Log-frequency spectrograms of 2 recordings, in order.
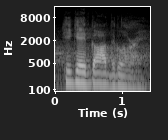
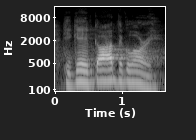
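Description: First: Said in the usual way. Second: Emphatic weight on "God"; stress on God. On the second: Real, not acted. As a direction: lean firmly on the word "God". Repeats answer to stress God.

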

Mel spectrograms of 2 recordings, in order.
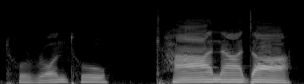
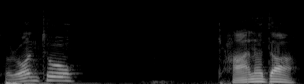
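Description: First: Toronto and Canada drawn out, Canada punched louder; slow, spelled-out correction. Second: Said in the usual way. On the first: Shown as a demonstration. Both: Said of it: "Not America".

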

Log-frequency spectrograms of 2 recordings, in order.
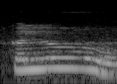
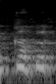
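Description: First: कल्लू with short a and doubled l; कल्लू said as she first read it, mistaken; misread name. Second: कालू with long aa and single l; कालू stressed as the right name; corrected name. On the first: Real, not acted. Welcoming a viewer, reading the name as कल्लू. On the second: Shown as a demonstration. Host corrects herself to the viewer's name, कालू stressed. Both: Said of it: "कालू आहे बाई मी".

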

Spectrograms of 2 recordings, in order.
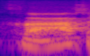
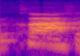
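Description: First: Class with a short front A as in cat; American pronunciation. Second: Class with a long broad ah, drawn out; British pronunciation. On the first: Showing viewers American English class, short front A. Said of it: "that's American English". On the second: Showing viewers British English class, long broad ah. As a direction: say CLASS the British way, slow open ah. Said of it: "also for British English". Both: Shown as a demonstration.

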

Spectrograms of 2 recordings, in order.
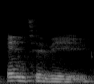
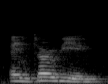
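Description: First: "interview" said as "intuh-view"; R dropped. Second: "interview" with the R in "ter"; R pronounced. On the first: Teacher showing learners Cockney British, "interview" without R. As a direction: leave the R out of "interview". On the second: Teacher giving the normal English form, "interview" with its R. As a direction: sound the R in "interview". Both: Shown as a demonstration. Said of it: "same rule will be applied".

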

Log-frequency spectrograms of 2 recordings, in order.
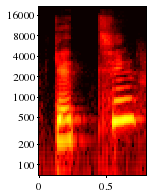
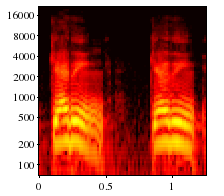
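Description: First: "getting" with a crisp, fully released T; hard T. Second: Flick the tongue once mid-word in "getting"; flapped T. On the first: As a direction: say "getting" as get-ting, no flap. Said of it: "약간 촌스럽게 들릴 수 있어요". ("getting"을 T 소리 살려 '겟팅'으로) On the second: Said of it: "약간 R 발음처럼". ("getting"을 혀를 튕겨 '게링'처럼) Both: Shown as a demonstration.

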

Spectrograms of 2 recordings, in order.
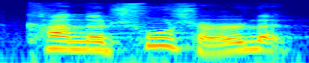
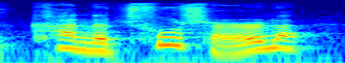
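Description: The two takes are said the same way.

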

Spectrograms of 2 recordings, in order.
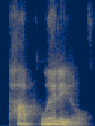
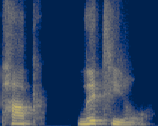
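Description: First: Said in the usual way. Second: POPLITEAL drawn out slowly in separate parts; pronunciation demo. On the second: Shown as a demonstration. Teacher showing students how you pronounce Popliteal, slowly broken up. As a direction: say Popliteal very slowly, pop... liteal, leaning on the I. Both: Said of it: "That's how you pronounce it".

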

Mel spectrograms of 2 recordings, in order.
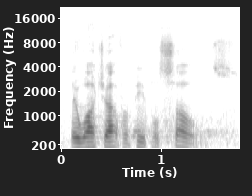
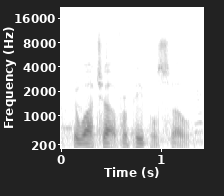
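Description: First: "They watch out for people's souls" said slowly, each word weighted; slow emphasis. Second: "They watch out for people's souls" dropped much softer, like an echo. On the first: Preacher drives home the watchman's duty, slow and weighty. Repeated line, first take. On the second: Preacher repeats the point to the congregation, much softer. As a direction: let the repeat fall quiet and inward. Repeated line, second take. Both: Acted.

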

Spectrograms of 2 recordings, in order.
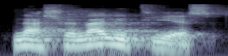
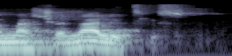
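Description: First: "nationalities" wrongly ending in -ti-es, with the E sounded; E pronunciada por error. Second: "nationalities" ending in -tis, with no E before the S; E muda. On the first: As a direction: sound the silent E before the S in "nationalities". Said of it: "tú no puedes decir". ("nationalities" pronunciando la E antes de la S) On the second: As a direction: drop the E before the final S of "nationalities". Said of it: "esa E antes de la S es completamente muda". ("nationalities" con la E muda, terminado en -tis) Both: Shown as a demonstration.

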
